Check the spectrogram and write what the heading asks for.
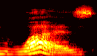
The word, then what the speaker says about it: was: to fingert those sounds the first sound W the next sound uh the last sound z w was let's do it again w z was there are three sounds in the word was now let's focus on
